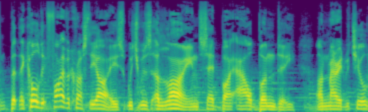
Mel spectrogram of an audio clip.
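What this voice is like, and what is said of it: Usual voice. Nothing is said of it.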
